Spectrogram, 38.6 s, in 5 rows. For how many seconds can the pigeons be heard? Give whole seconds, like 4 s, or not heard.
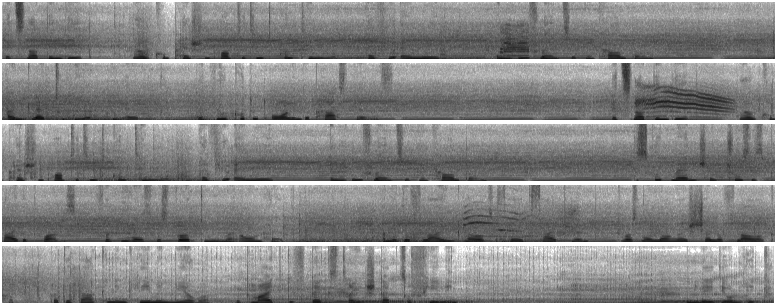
8 s.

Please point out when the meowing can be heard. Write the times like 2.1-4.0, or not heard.
3.2-5.3, 14.1-15.1, 27.2-29.0.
